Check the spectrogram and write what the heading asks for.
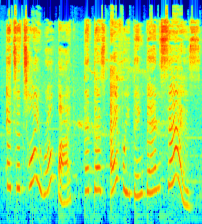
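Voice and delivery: put-on high young fairy voice; Holly voice. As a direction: explain it as a little fairy. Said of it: "explains Holly".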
